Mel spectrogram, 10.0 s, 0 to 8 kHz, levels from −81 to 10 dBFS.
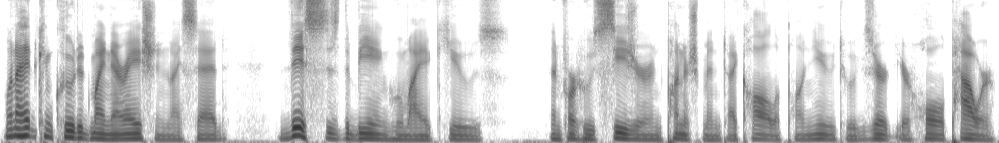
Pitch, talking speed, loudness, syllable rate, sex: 95 Hz, 180 wpm, -23 LUFS, 5.0 syllables/s, male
